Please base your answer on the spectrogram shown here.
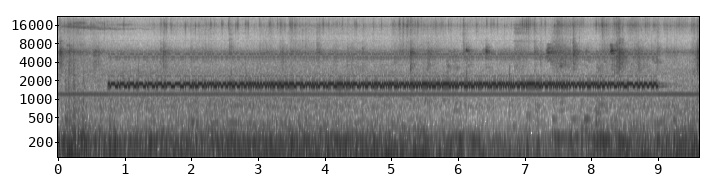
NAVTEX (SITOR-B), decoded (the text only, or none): ZCZC RL68 GALE WARNING 329. S 4 TO 5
